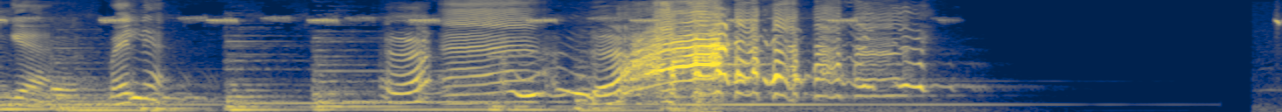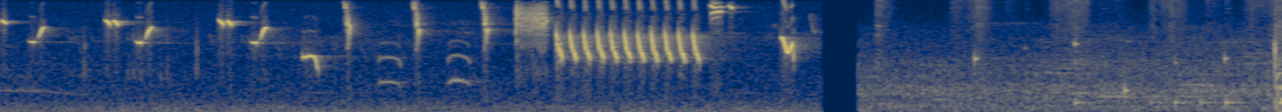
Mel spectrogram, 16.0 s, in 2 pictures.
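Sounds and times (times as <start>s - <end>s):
songbirds chirping and trilling: 0.1s - 6.2s, 7.9s - 13.2s.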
